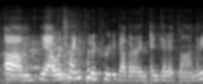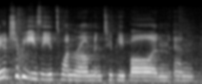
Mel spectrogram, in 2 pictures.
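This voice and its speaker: A woman's voice: brisk, fairly bright tone. Middle-aged woman in an echoey room. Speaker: screenwriter on a Q&A panel. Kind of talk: casual panel Q&A answers. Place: live film festival event room. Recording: echoey room, audible noise and rumble.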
